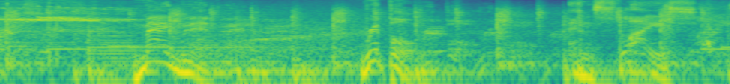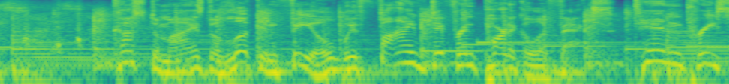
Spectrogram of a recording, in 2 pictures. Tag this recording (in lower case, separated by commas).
speech, music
